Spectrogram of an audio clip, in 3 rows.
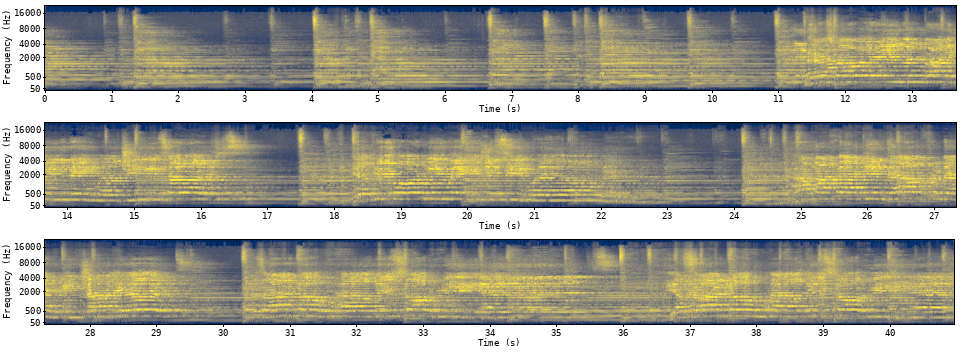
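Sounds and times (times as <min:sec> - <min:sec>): strummed acoustic guitar: 0:00.0 - 0:40.9
person singing: 0:11.0 - 0:17.3, 0:17.9 - 0:23.4, 0:24.6 - 0:40.9.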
